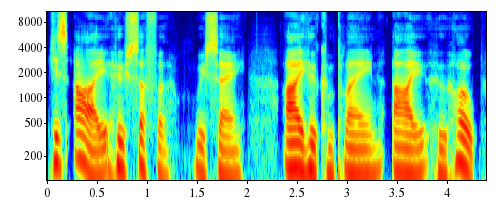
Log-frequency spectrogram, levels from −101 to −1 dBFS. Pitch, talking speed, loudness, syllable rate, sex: 130 Hz, 180 wpm, -19 LUFS, 4.2 syllables/s, male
